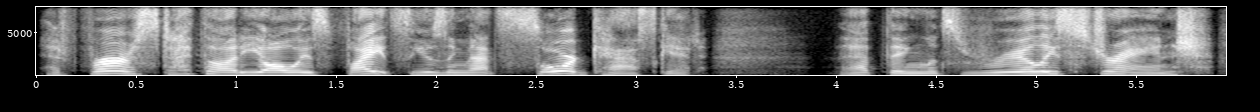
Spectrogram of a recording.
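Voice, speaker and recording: A woman's voice: medium pitch, a little slow, fairly bright tone, dry recording, studio quality, close to an everyday voice. A woman voicing an eager, earnest teenage boy swordsman in a game, talking in a boyish, cheerful way. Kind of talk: game character voice lines.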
